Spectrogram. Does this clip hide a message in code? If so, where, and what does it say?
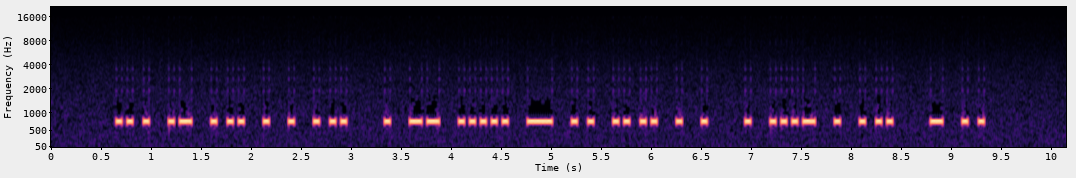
Yes: Morse code (American railroad code) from 0.6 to 9.4 s, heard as a keyed tone, machine-sent, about 750 Hz. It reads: CAREER EMPLOYEE EVER TO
